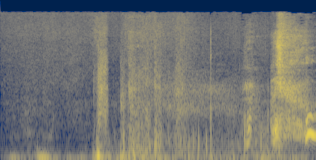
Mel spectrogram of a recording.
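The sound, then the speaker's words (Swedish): A person sneezes: a sharp, noisy burst of breath that breaks out of near silence, followed by a louder, breathy second burst at the end. “Jag tror att jag kanske ska nysa. Oj då.”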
